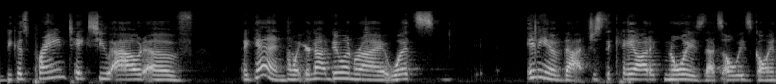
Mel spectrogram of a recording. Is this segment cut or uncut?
cut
